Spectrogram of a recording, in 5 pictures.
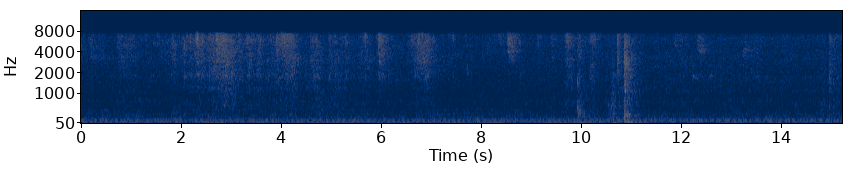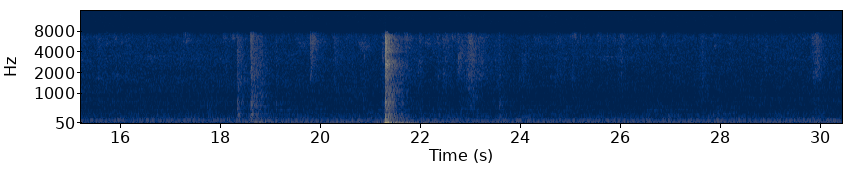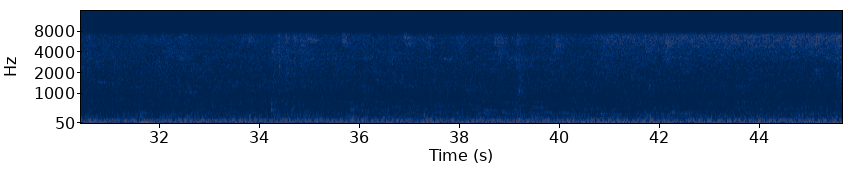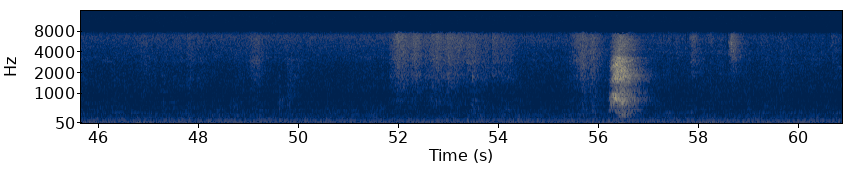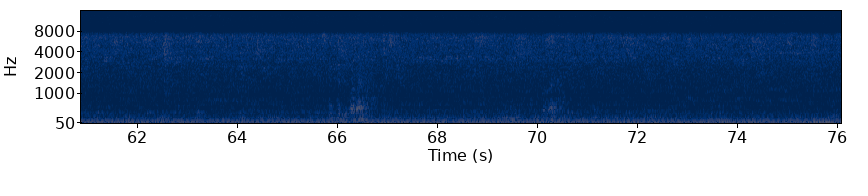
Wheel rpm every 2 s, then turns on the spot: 0, 0, 0, 0, 0, 0, 0, 0, 0, 0, 0, 0, 0, 0, 0, 0, 0, 0, 0, 0, 0, 0, 0, 0, 0, 0, 0, 0, 0, 0, 0, 0, 0, 0, 0, 0, 0, 0.
none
